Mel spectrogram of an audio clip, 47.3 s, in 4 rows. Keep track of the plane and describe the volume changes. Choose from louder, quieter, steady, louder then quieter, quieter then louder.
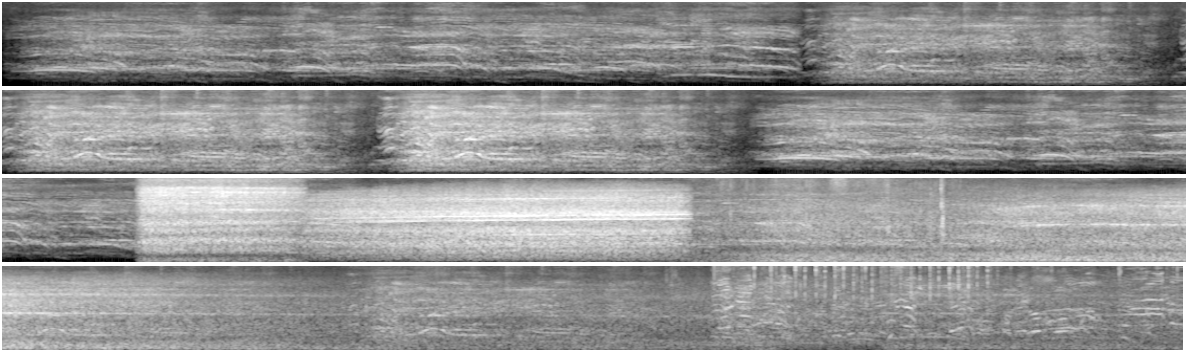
quieter.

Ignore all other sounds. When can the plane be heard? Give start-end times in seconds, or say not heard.
25.0-47.2.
